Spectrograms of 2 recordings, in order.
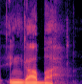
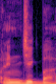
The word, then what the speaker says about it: Njigba: 23, Jackson Smith Ngaba. – Njigba.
